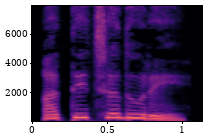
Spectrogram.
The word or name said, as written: ಅತಿಚದುರೆ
